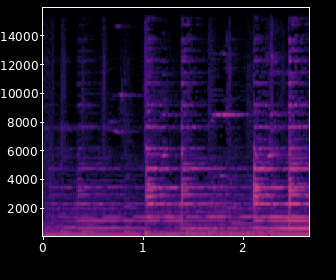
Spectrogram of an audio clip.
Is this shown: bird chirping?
no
